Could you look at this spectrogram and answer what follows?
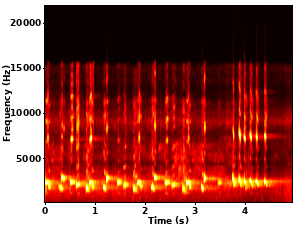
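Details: Sooty-headed bulbul song used as a lure, for morning and night: short chattering whistled notes repeated about three per second in a lively, steady run, each note dipping and rising, with no other clear sounds.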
